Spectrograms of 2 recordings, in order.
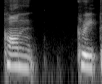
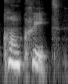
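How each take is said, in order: First: CONCRETE broken up as con, cree-TAY; final E sounded. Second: CONCRETE as two syllables, CON-creet; silent final E. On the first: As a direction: say concrete with its silent E voiced, rising at the end. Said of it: "because the E at the end did not". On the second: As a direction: say concrete ending on a clean T. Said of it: "the E at the end did not". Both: Shown as a demonstration.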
